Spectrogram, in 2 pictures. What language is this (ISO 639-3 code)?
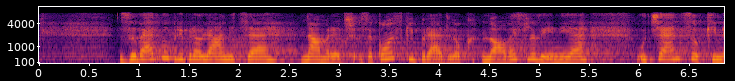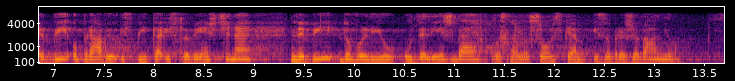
slv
